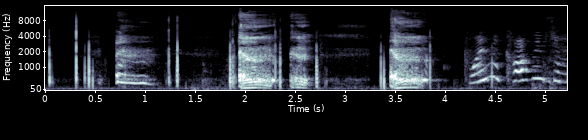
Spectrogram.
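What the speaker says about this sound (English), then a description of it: "Why am I coughing so much?" Several harsh coughs and throat clearings come in short, uneven bursts, loud and close, with a couple of spoken words mixed between them.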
